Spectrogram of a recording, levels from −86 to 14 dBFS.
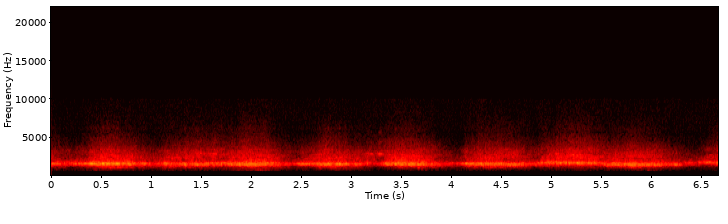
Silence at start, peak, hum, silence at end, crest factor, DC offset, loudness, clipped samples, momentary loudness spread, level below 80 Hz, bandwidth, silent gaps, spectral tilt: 0 s; -20 dBFS; none; 0 s; 18 dB; under 0.1%; -36 LUFS; under 0.1%; 8 LU; under -90 dBFS; 10 kHz; none; 8 dB/octave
